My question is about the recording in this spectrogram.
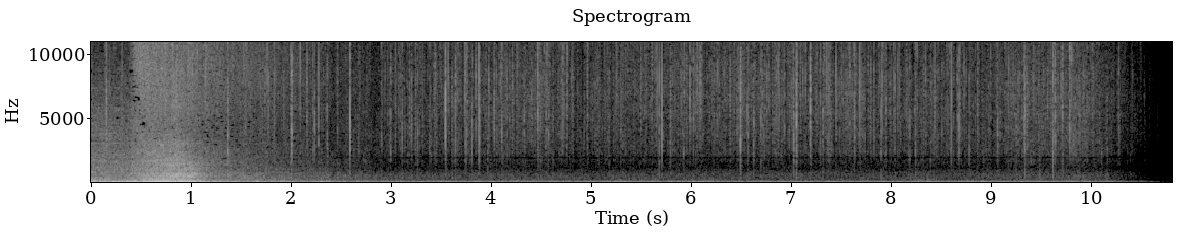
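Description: Intro sound effect: a loud whooshing hit in the first second that dies away into a steady crackle of fire with a low rumble underneath.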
